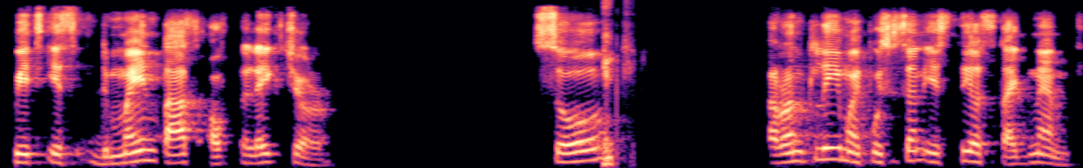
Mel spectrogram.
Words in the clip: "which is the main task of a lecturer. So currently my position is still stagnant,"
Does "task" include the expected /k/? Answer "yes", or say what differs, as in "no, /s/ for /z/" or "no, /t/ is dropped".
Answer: no, /k/ is dropped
